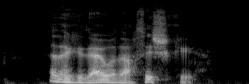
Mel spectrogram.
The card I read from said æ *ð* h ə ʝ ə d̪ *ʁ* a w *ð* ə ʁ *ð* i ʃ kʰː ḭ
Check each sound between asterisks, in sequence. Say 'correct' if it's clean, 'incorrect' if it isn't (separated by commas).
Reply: correct, incorrect, correct, incorrect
